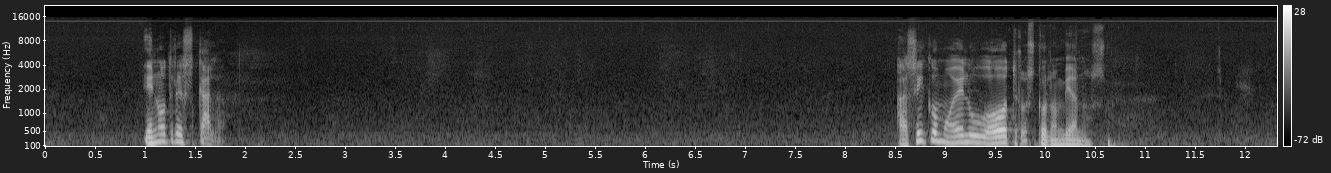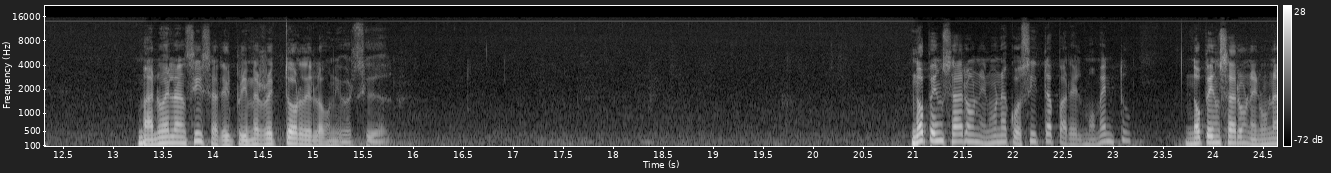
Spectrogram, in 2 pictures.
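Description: An elderly man speaks calmly into a microphone, with long pauses between phrases.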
